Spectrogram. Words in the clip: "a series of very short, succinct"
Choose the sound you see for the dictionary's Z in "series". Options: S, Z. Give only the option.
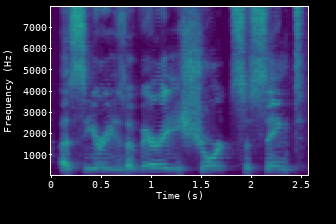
Z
